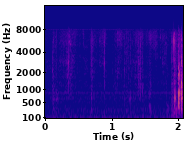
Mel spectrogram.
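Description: Glossy trading cards being flipped through by hand, sliding against one another in a stack with faint rustles and light clicks, and one sharper snap just before the end.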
